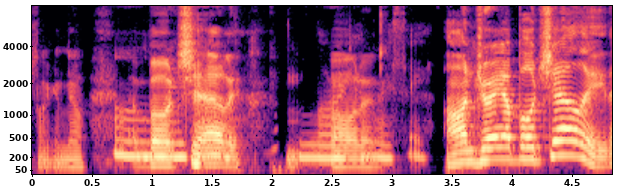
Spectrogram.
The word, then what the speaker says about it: Andrea: How else would you pronounce A-N-D-R-E-A? – I always said Andreal. – Andreal? No.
